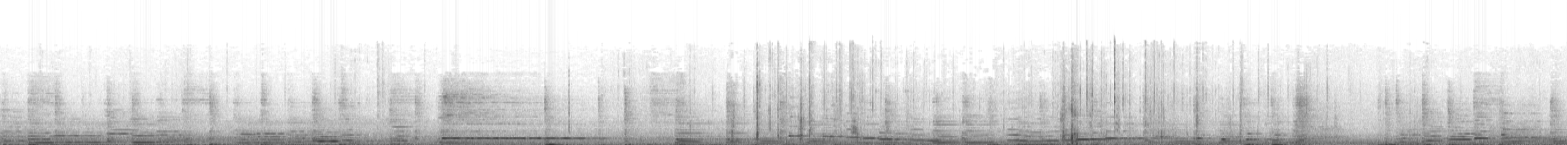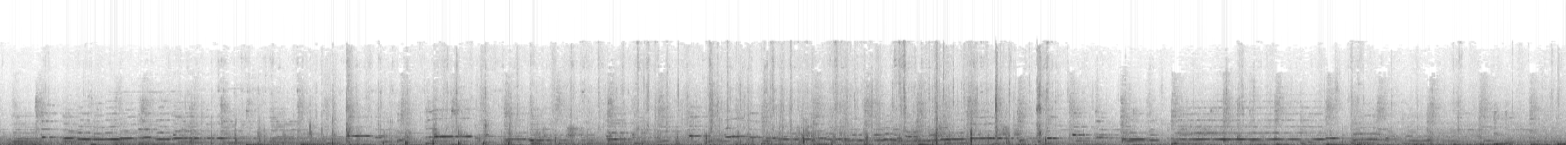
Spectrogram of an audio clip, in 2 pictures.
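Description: Background music: a melody of held notes, with quick runs that dip down and climb back up twice.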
